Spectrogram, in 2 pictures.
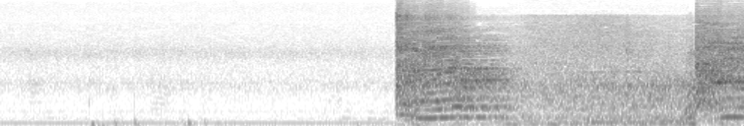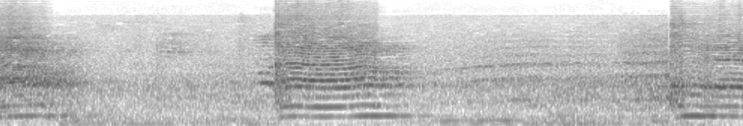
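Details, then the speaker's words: Short, loud, honking chronic cough, presented as somatic cough syndrome (functional, psychogenic cough). "طيب اي واحد عنده شورت لاود هونكينج كاف يبقى عنده سايكوجينيك كاف؟ بالتاكيد لا."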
